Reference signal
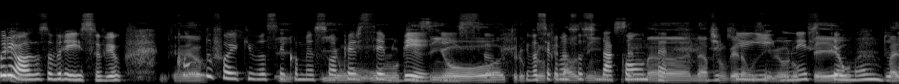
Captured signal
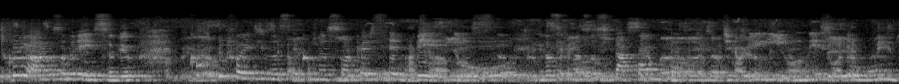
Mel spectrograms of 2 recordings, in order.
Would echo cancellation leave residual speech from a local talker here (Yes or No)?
Yes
